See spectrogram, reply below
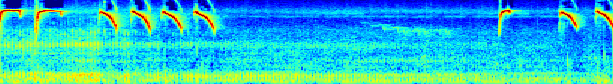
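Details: Young great tit's rolling song, played to prompt other great tits to sing: a run of five or six piercing high whistles, each falling sharply, then a pause and three more notes.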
